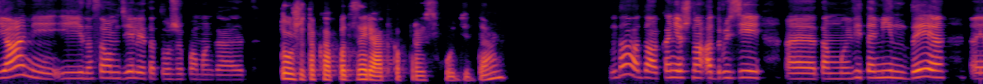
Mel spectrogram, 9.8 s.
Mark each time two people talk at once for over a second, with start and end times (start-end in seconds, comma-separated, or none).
none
